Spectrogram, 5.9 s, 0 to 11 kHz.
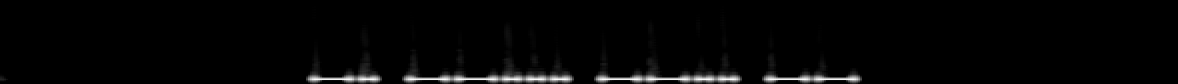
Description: Morse code, heard as a keyed tone, about 20 wpm, 700 Hz. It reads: N7ZM
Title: Speed Racing - USA 1x2 Call Signs 17wpm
